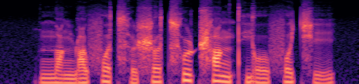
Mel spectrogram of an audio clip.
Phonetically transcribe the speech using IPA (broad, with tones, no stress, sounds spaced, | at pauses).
n̪ ɑ˨˩ ŋ ɻ ɑ˦ ʊ̯ f ɤ˥˩ t͡sʰ ɹ̩˩ ʂ ɤ˧˥ t͡sʰ u˥˧ ʈ͡ʂʰ ɑ˥˩ ŋ t̪ʰ j o˨˩ ʊ̯ f ɤ˧˥ t͡ɕʰ i˨˩˦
